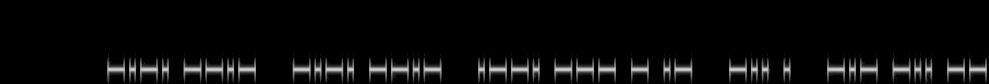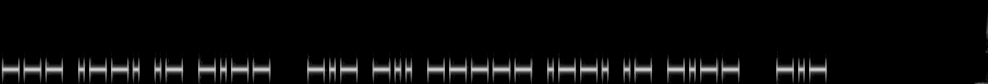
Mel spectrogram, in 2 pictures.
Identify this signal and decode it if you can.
Morse code, heard as a keyed tone, about 22 wpm, 700 Hz. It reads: CQ CQ POTA DE KD0PAY KD0PAY K
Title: Speed-Racing Common QSO Phrases Encore - 22wpm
